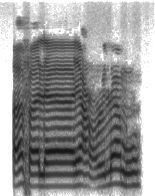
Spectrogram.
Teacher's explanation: ला एक अलिफ के बराबर खींचनी है क्योंकि अलिफ मद्दा है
